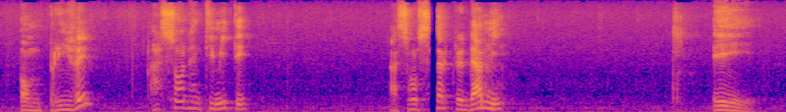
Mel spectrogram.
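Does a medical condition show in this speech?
No.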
